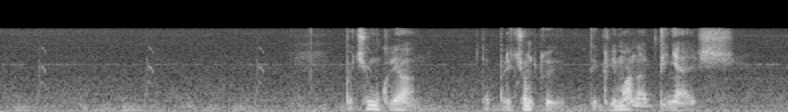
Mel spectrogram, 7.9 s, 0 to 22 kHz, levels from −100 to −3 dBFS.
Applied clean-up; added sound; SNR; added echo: none; Guitar; 17 dB; none.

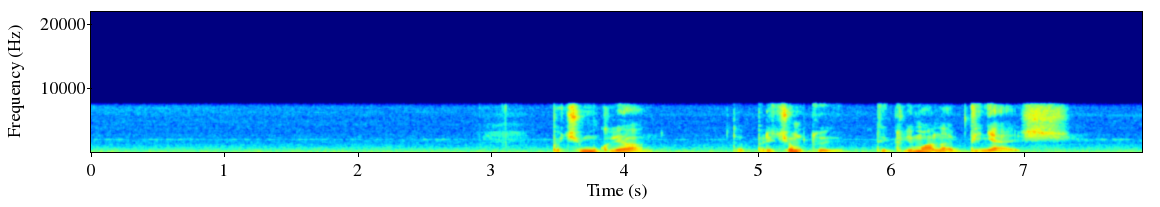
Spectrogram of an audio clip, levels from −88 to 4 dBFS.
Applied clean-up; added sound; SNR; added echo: none; none; none; none.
